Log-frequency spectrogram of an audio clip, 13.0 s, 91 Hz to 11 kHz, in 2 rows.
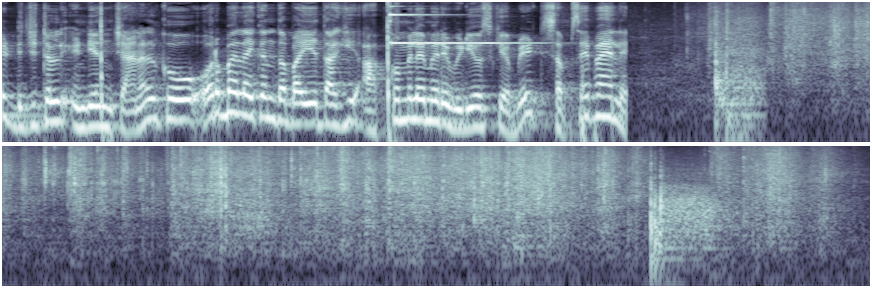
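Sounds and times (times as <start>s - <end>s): plastic mailer bag crinkling and tearing: 5.7s - 13.0s.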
